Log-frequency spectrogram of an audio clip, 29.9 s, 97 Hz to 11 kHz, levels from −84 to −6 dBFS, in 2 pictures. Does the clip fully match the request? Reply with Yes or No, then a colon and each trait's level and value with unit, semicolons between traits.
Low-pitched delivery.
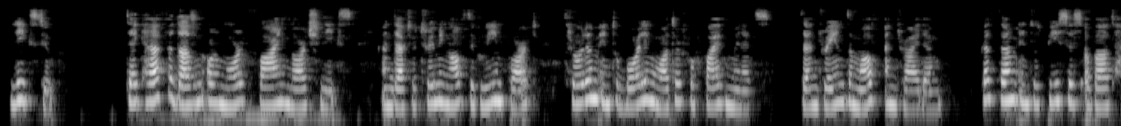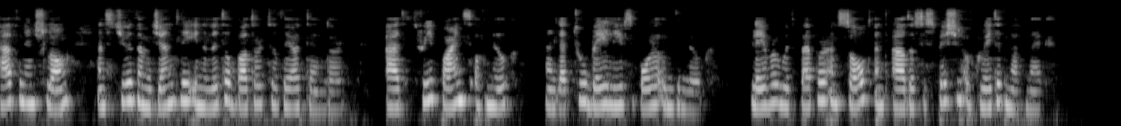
No: high, 215 Hz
